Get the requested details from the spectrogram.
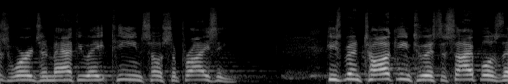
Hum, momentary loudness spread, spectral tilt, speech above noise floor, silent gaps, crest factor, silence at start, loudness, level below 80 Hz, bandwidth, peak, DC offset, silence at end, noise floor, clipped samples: none; 10 LU; -5.5 dB/octave; 32 dB; none; 18 dB; 0 s; -27 LUFS; -66 dBFS; 15 kHz; -8 dBFS; under 0.1%; 0 s; -58 dBFS; under 0.1%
